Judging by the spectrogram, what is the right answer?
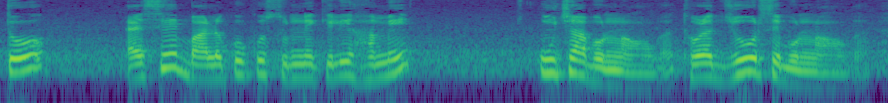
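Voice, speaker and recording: In a sing-song, fairly high voice and at a measured pace, a college lecturer delivers a classroom lecture in Hindi sprinkled with English terms. He repeats key terms and restates every point as faint background noise hums along.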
